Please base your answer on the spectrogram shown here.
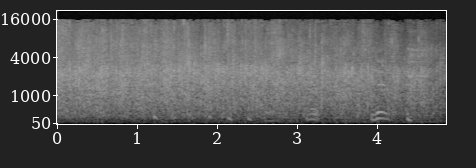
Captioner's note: applause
